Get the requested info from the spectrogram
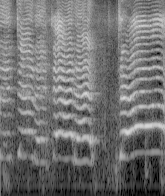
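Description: A young girl singing wordless high notes in a few held, wavering phrases.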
